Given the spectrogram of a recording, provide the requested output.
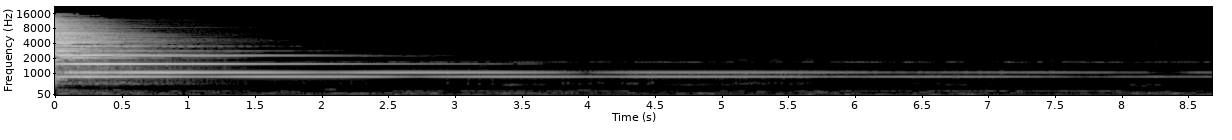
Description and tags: These are sounds made by hitting gas bottles (Helium, Nitrous Oxide, Oxygen etc) in a Hospital in Kent, England.
bottle, percussion, metal, hospital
